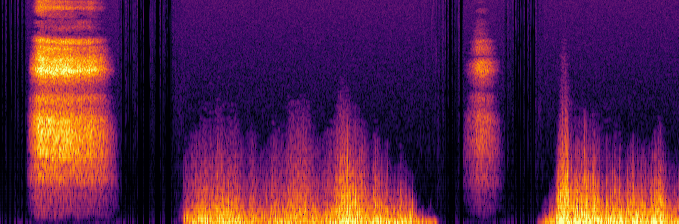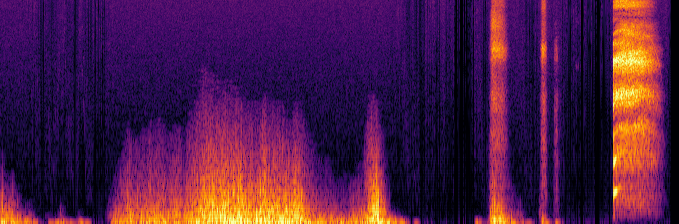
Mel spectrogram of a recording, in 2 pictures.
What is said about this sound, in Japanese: お耳の中に残ってる汚れを息で吹き飛ばしてしまいます。吐息、失礼しますね。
